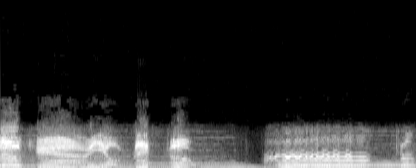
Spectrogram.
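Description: A cartoon character gives four short, squawky, duck-like outbursts in quick succession over the orchestral score. About two and a half seconds in, they give way to music with wavering, vibrato-laden sustained notes.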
